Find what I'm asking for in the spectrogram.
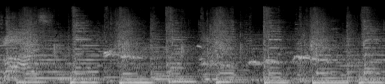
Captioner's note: whistles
